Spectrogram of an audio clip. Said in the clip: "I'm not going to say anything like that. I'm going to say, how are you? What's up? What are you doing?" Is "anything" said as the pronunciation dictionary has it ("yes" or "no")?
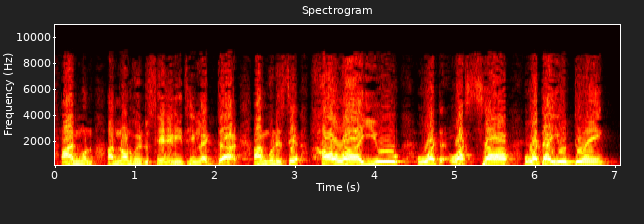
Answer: no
